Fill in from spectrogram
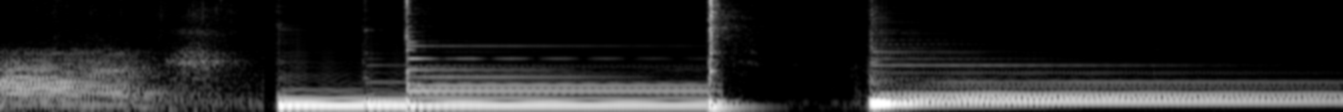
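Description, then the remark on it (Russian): A neighbour's power drill in Sweden whines through a wall in two loud, steady bursts separated by a brief pause, each starting abruptly with a sustained, even-pitched motor drone. “началась Дерель у Паши в загнивающей Швеции соседи буянят”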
